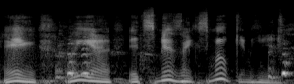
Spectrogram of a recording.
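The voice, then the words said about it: Imitated roach voice. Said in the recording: “my roach impression.”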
